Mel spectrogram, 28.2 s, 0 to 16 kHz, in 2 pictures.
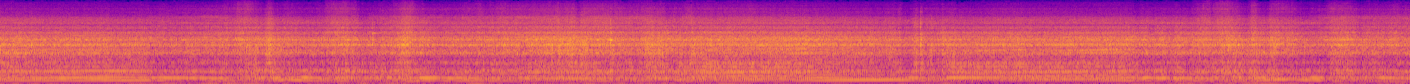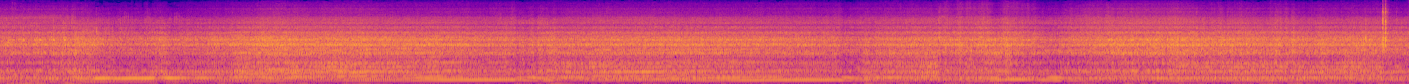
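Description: BMW 2002 race car's four-cylinder engine heard from inside the cabin, pulling hard with its pitch climbing through the gears and dropping at each change, with brief up-and-down blips between. It is being short-shifted to spare an engine that is overheating.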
